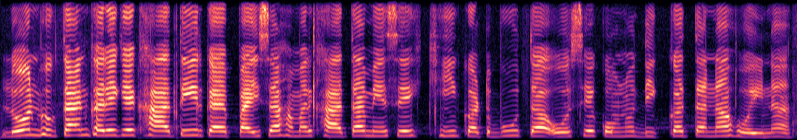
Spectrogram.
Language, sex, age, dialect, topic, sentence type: Magahi, female, 60-100, Western, banking, question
